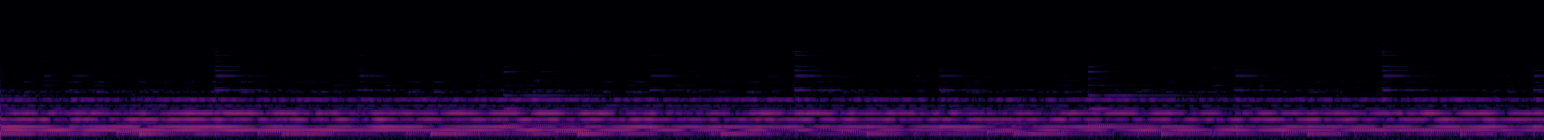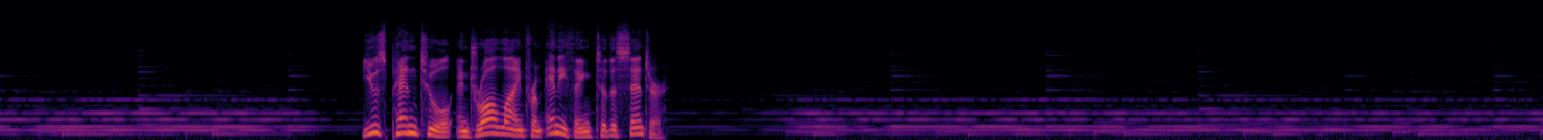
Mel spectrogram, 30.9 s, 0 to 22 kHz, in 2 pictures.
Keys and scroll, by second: 0.0 i, 1.5 v, 2.6-3.5 typing, 9.0 1, 9.5 5, 9.7 Return, 11.9 super+c, 12.2 super+f.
